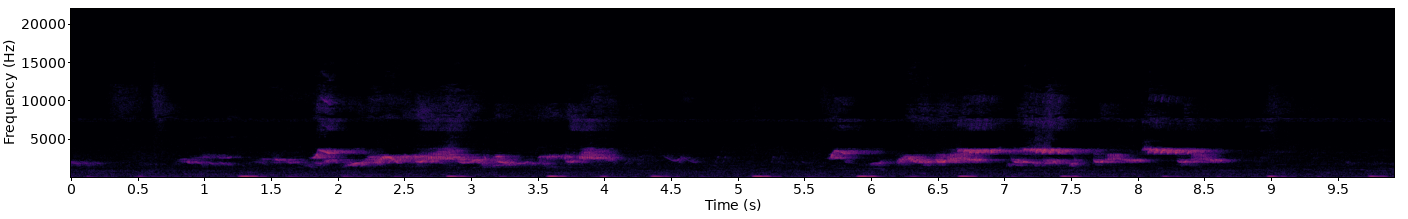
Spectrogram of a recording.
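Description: Wild forest birds singing: two long chattering phrases, the first about a second and a half in and the second about six seconds in. Under them a short low pulse repeats a little more than once a second.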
